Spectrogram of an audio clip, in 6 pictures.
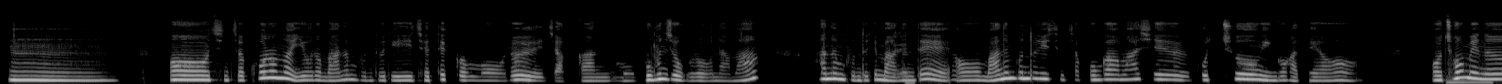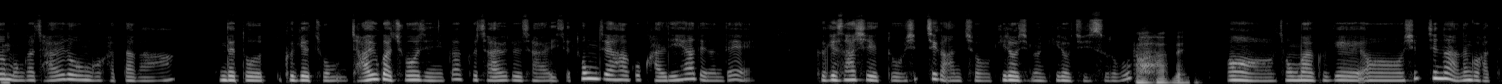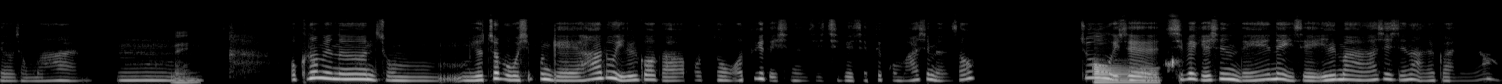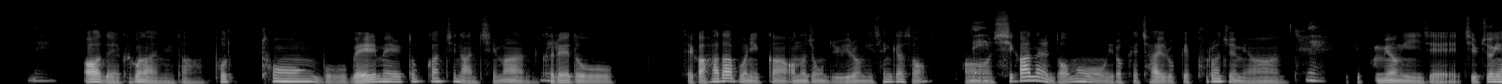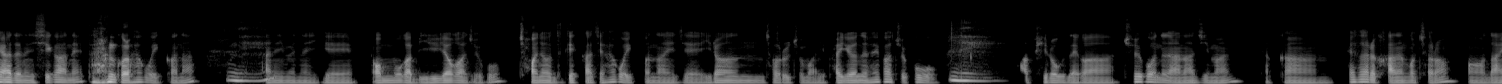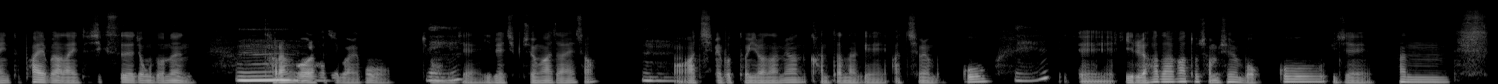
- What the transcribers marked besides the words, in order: other background noise; laughing while speaking: "아"; tapping; laughing while speaking: "다른 걸"; in English: "nine to five 나 nine to six"
- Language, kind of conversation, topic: Korean, advice, 재택근무로 전환한 뒤 업무 시간과 개인 시간의 경계를 어떻게 조정하고 계신가요?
